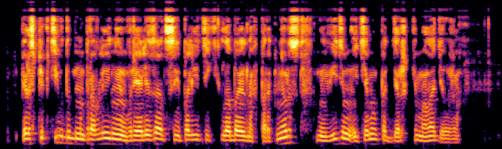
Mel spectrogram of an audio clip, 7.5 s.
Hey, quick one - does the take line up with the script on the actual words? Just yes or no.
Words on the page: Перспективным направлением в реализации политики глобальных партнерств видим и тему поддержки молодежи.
no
